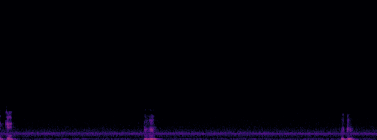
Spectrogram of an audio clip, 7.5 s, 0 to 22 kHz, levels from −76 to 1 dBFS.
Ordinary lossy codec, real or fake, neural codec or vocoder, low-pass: none; fake; autoencoder, 48 kHz, 128 numbers a frame, DAC-VAE, trained on Japanese speech; 5.4 kHz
